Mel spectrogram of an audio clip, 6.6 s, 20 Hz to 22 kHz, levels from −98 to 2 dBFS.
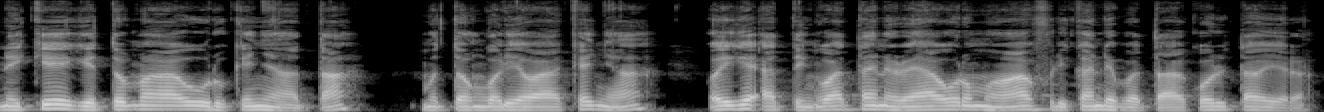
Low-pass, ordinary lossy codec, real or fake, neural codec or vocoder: none; none; real; none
